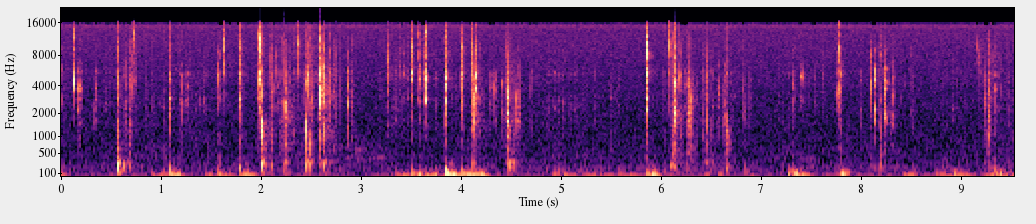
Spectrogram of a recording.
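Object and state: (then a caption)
Bar of soap being cut. A utility knife blade carves flakes off a solid peach bar of soap with red edges. Rapid, crisp scraping and cutting clicks with bright edges come in uneven bursts over a soft low rumble.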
